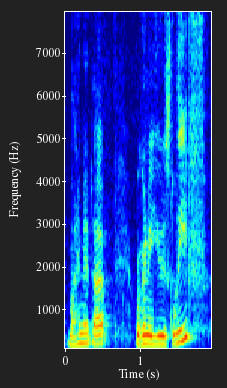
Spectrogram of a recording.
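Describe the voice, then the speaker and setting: Chatty, excitable woman crafting at home. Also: medium pitch, moderate pace, a little hiss or hum. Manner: chatty and easily excited, talks to viewers while working. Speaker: craft tutorial host. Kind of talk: casual step-by-step craft demonstration.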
